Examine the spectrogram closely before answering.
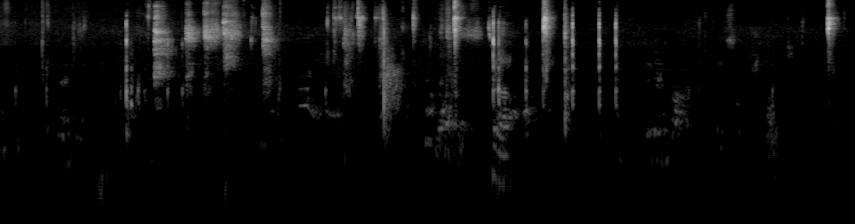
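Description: Poker chips click and clatter against each other.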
